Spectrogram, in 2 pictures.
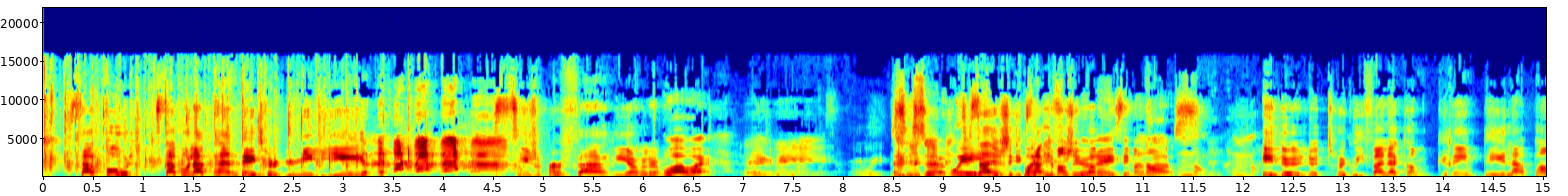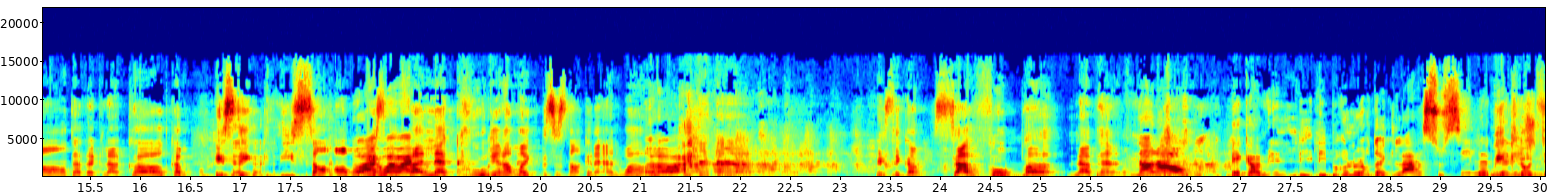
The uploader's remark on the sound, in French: épisode spécial “live à Québec” durant le Comédiha Fest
